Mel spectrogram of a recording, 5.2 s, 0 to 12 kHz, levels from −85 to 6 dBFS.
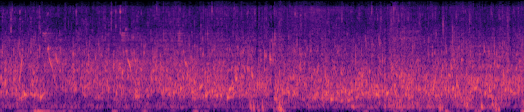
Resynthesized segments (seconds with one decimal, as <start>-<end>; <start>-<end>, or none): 0.9-2.2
